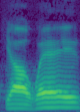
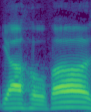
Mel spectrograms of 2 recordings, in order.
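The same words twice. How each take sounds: First: "Yahweh" said as YAH-way; alternative pronunciation. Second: "Yahovah" said as yah-ho-VAH; candidate pronunciation. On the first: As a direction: sound out "Yahweh" in two syllables, yah-way. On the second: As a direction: sound out "Yahovah" in three syllables, yah-ho-vah. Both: Shown as a demonstration. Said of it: "we don't know how you pronounce".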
